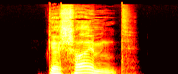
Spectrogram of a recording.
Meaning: past participle of schäumen
- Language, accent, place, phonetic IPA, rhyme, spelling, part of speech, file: German, Germany, Berlin, [ɡəˈʃɔɪ̯mt], -ɔɪ̯mt, geschäumt, verb, De-geschäumt.ogg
